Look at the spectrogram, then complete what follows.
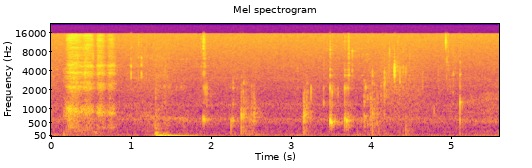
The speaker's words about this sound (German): Ich trinke einen Schluck Wasser.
